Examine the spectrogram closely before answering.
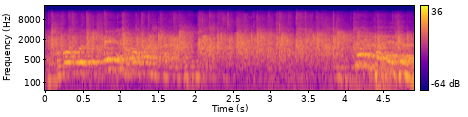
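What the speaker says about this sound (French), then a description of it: "on acclame pour notre pasteur" A congregation applauds for their pastor at a Friday evening church meeting, a dense wash of clapping sustained throughout with voices calling out over it.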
